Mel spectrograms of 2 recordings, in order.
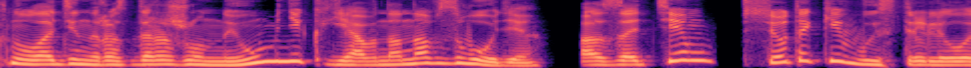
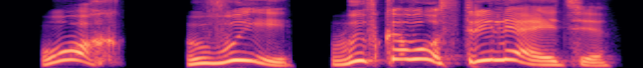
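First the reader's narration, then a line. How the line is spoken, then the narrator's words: Displeased exclamation. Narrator (Russian): Недовольно воскликнула Юнис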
